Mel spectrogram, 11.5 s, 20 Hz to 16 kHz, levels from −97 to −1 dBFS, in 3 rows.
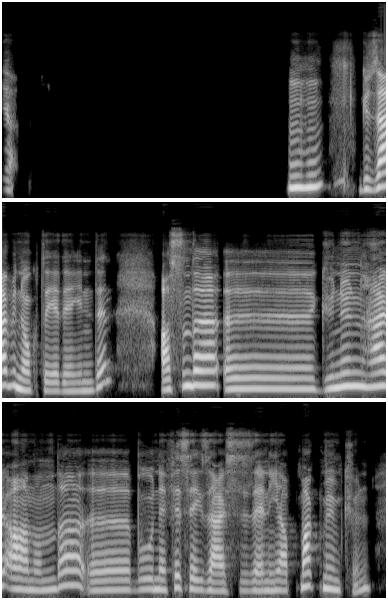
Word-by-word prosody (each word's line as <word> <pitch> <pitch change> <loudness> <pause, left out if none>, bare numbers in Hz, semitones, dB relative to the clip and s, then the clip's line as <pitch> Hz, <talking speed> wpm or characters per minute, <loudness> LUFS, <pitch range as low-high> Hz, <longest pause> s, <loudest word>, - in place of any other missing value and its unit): Ya - - -8 2.7
Hı - - +1
hı. 230 +3 +2 0.4
Güzel 230 +8 +6
bir 225 - +2
noktaya 165 -2 -2
değindin. 165 - -5 0.5
Aslında, 265 +8 +4
ııı, 200 0 -1
günün 225 +7 0
her 245 +2 +4
anında, 195 +7 0
ııı, 180 +1 -4
bu 190 0 -5
nefes 205 +3 -4
egzersizlerini 165 -2 -2
yapmak 220 +9 -1
mümkün. 200 0 -5
195 Hz, 95 wpm, -22 LUFS, 175-230 Hz, 2.7 s, Güzel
